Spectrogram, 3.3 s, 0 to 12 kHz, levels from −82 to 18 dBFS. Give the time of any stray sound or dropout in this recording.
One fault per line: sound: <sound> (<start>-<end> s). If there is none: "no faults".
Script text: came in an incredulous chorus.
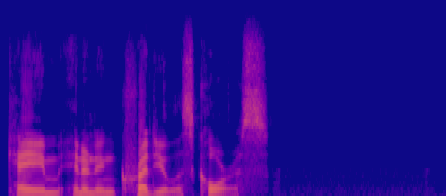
no faults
